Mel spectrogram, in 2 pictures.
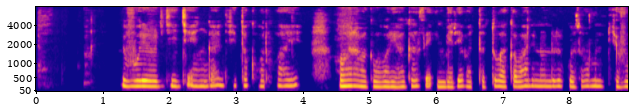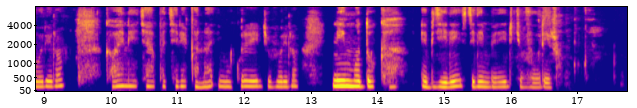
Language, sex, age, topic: Kinyarwanda, female, 25-35, health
